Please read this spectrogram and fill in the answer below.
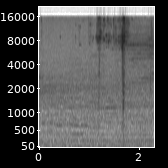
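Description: Faint steady background hiss broken by two short, sharp clicks in the second half, the louder one near the end.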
